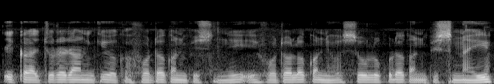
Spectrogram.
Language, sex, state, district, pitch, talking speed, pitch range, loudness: Telugu, male, Andhra Pradesh, Sri Satya Sai, 105 Hz, 145 wpm, 100-110 Hz, -17 LUFS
